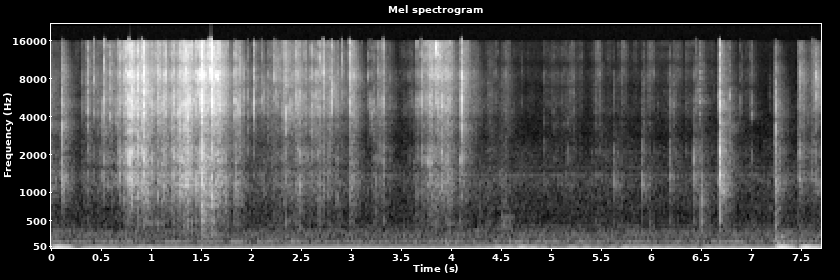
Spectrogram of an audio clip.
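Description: Crinkling of opened trading-card pack wrappers and cards being handled, in scattered rustling bursts with a few sharp clicks.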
